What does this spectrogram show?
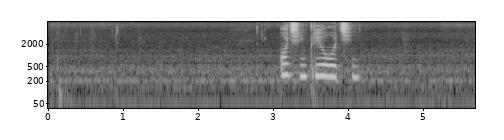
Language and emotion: Russian, positive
